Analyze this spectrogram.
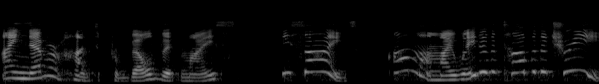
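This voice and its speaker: A woman in a put-on character voice, at a moderate pace. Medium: read story. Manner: playful, confident.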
